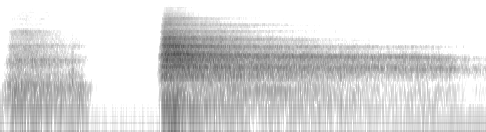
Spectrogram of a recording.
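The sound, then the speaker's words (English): A slow, deep breath taken before beginning: a brief soft breath, a moment of silence, then a long airy exhale that swells suddenly and fades gradually over several seconds, with no talking. “let's take a deep breath.”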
